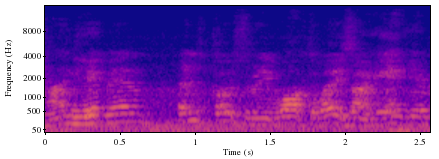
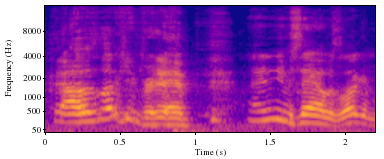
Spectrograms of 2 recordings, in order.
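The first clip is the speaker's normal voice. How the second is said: words through real laughter, louder; laughing; 6 semitones higher, 16 dB louder than usual. Real, not acted. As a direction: laugh it out at the absurdity. Laughing at the absurd memory.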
